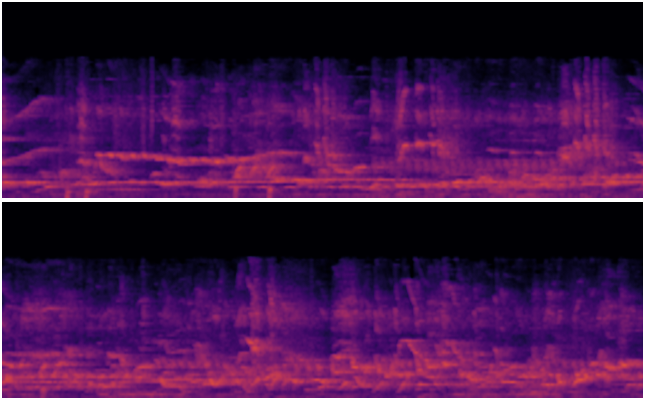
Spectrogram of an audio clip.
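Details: White-rumped shama after moult, a vocal bird singing: dense, continuous warbling of varied whistles, sweeps and rapid trills, layered and overlapping with other bird calls throughout.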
